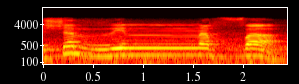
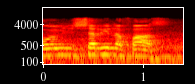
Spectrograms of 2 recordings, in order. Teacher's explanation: را کو باریک پڑھیں گے اور را کو نون میں آگے ملائیں گے. شر النفا، اس طرح ملائیں گے کہ نون کے اندر غنہ بھی کریں گے.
